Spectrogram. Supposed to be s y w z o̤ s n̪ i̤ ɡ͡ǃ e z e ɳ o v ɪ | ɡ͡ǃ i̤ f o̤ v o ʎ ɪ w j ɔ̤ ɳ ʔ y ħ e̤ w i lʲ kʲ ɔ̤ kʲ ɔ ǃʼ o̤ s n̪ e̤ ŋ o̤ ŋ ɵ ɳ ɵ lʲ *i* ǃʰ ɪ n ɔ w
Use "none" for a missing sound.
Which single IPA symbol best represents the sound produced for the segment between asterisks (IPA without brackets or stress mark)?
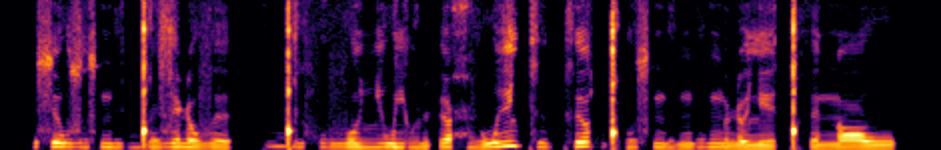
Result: e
